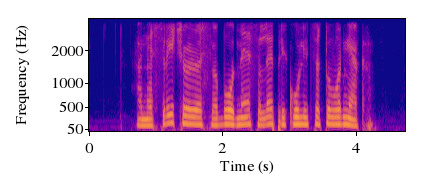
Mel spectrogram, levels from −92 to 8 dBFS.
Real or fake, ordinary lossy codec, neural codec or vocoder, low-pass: fake; none; codec, 32 kHz, 1.9 kbps, SNAC; 3.6 kHz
